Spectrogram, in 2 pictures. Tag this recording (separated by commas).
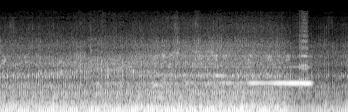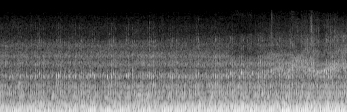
Speech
